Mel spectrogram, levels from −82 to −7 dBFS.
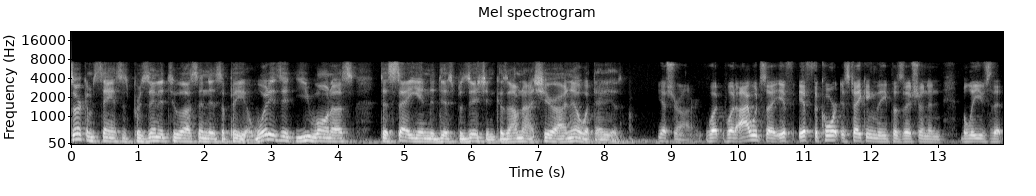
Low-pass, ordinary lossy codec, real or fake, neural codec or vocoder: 7.2 kHz; MP3, 64 kbps; real; none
